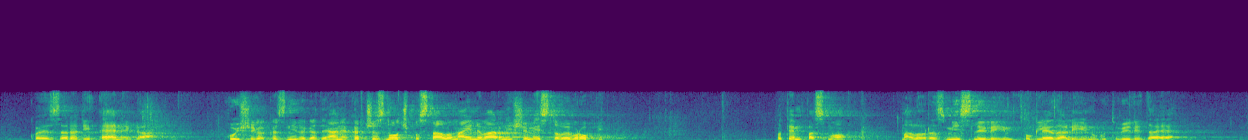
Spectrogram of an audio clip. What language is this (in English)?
Slovenian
